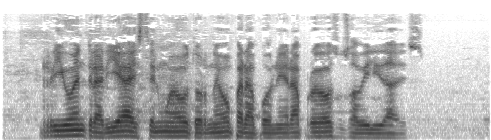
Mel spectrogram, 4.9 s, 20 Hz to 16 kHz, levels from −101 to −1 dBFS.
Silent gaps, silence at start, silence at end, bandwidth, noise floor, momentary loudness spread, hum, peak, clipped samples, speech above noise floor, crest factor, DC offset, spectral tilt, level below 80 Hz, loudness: none; 0.4 s; 0.7 s; 11.5 kHz; -64 dBFS; 9 LU; none; -4 dBFS; under 0.1%; 41 dB; 20 dB; under 0.1%; -5 dB/octave; -60 dBFS; -23 LUFS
